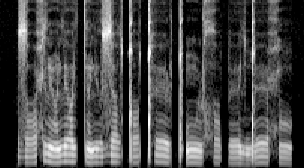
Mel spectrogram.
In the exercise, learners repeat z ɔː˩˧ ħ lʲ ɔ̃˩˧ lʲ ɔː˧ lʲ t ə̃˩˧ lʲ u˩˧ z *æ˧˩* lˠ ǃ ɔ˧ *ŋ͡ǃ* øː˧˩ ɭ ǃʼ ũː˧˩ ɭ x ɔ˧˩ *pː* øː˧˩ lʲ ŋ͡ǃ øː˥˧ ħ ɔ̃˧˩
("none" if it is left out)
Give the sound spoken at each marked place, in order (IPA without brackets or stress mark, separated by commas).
œ˧˩, ǃʰ, p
